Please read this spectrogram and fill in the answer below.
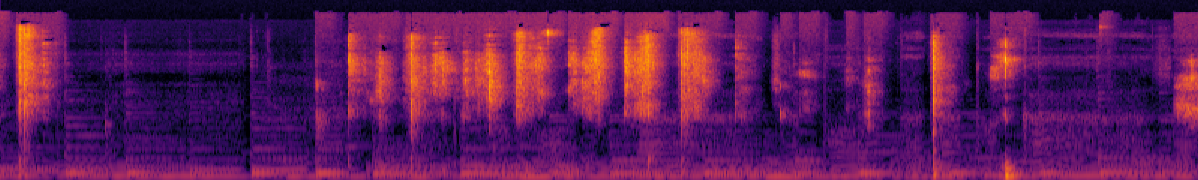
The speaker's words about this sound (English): Okay, so let's shuffle these cards and see what we need to affirm today.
